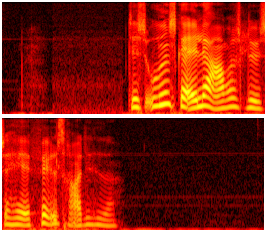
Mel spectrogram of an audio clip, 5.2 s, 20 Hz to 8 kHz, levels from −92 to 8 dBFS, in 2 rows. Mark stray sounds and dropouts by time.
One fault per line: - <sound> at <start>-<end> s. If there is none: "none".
none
